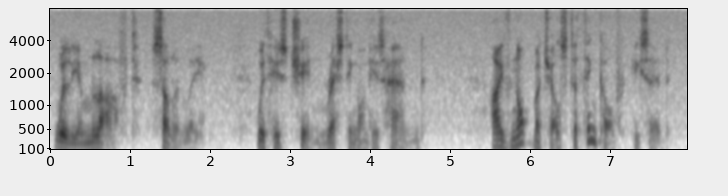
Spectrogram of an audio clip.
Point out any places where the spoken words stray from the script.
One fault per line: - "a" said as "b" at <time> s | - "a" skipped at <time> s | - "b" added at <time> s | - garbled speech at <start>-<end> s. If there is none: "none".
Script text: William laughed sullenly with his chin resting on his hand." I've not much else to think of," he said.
none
